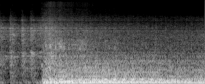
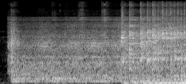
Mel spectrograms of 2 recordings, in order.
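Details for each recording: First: Chevy pickup, manual, just started: catches quickly into a rough, loud, low raspy idle through a crappy, leaky-sounding exhaust with a little white smoke; owner suspects a bad valve seal, not yet fixed. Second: Chevy manual, day after carburetor work, battery had been disconnected: about a second of steady cranking, then the engine catches cleanly and settles into an even run with no stumble; normal start.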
